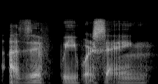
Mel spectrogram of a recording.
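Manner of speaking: ordinary delivery, nothing marked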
